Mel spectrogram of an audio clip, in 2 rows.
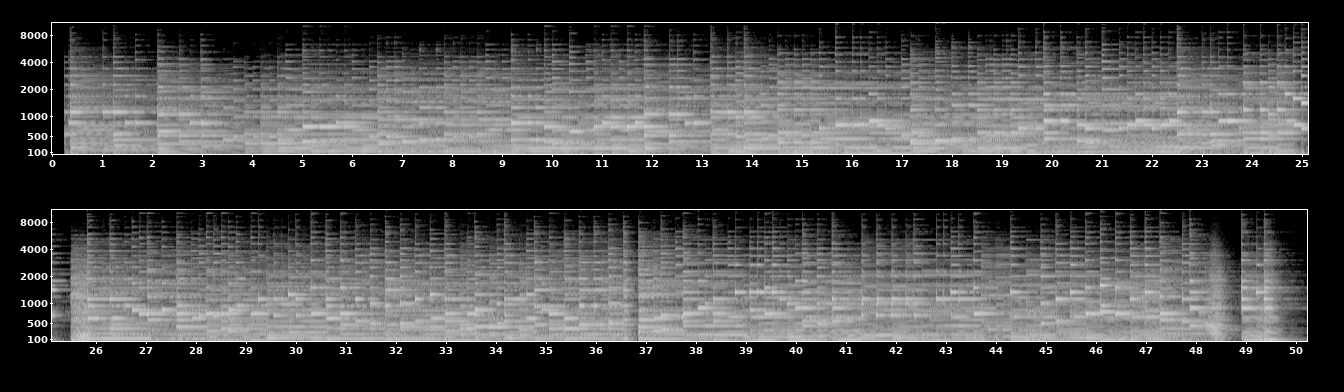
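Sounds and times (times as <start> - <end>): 
piano: 0.2 - 50.2.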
